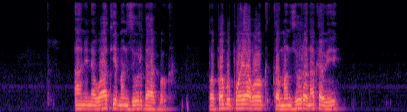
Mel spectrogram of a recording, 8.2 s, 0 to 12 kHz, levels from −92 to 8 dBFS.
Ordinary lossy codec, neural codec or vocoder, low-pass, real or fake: Opus, 64 kbps; autoencoder, 48 kHz, 128 numbers a frame, DAC-VAE, trained on Japanese speech; 10.8 kHz; fake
